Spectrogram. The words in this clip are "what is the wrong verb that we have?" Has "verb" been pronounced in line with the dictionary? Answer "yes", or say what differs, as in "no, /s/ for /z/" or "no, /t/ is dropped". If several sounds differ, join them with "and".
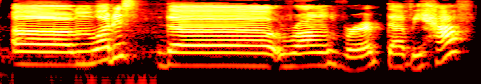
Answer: yes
